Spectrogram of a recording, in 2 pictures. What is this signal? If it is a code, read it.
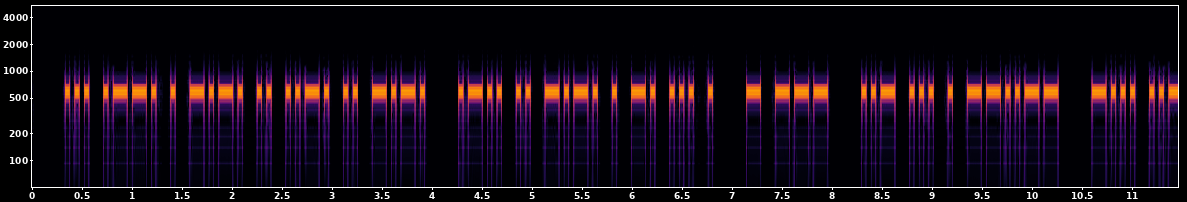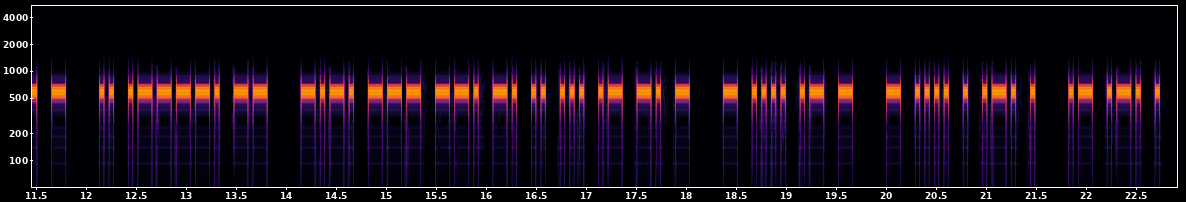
Morse code, heard as a keyed tone, about 25 wpm, 600 Hz. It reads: SPECIFIC LICENSE TO USE, BUT I'M COGNISANT THAT THERE ARE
